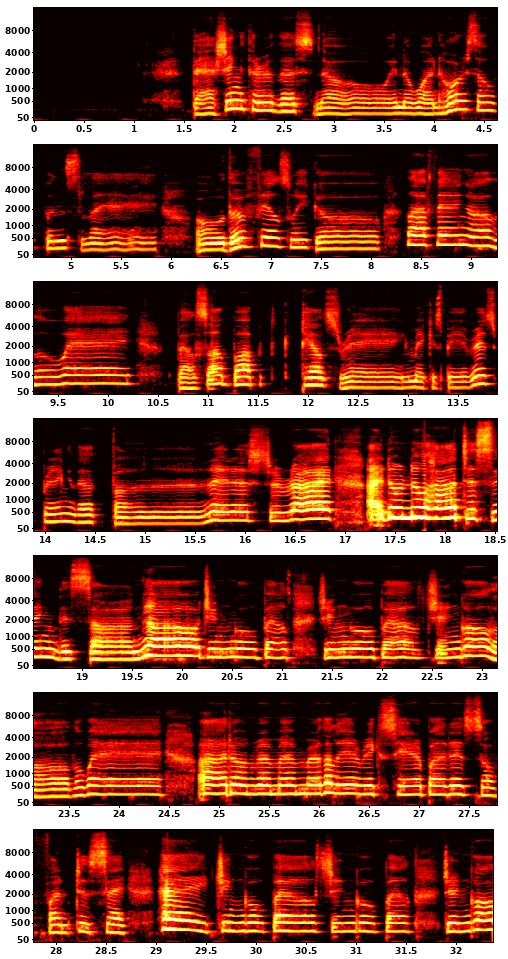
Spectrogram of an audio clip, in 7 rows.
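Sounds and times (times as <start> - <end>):
person singing: 1.6 - 32.3.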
